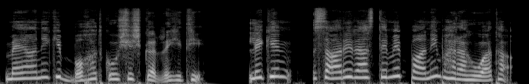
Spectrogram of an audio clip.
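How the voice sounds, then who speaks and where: Storybook role: troubled poor mother and maid, played by a woman narrator, pleading tone, expressive pitch, close dry sound. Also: measured pace, dry recording. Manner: pleading, sorrowful. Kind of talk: acted dialogue in a Hindi moral story.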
